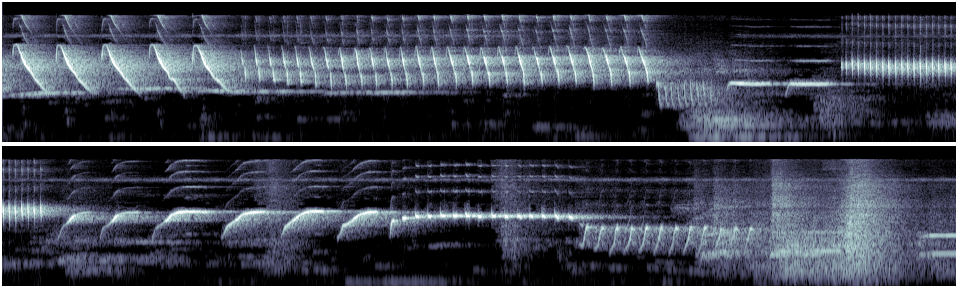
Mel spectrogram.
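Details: Canary song used as a lure to get a young canary singing, with clear long rolls: fast descending trills, a steady buzzy tone, then rising slurred notes repeated about four per second and a short lower trill.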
